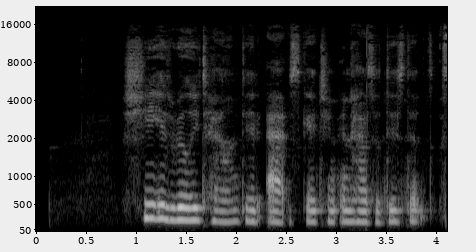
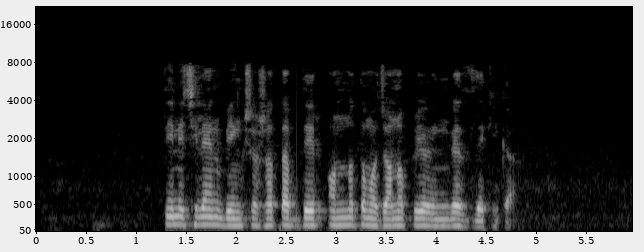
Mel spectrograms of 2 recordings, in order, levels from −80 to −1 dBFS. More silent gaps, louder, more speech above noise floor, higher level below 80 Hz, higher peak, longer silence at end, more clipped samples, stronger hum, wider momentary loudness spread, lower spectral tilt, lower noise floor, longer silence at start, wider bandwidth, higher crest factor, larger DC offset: neither; second, -31 LUFS vs -28 LUFS; second, 32 dB vs 40 dB; second, -82 dBFS vs -62 dBFS; second, -14 dBFS vs -10 dBFS; second, 0 s vs 1.2 s; neither; neither; first, 11 LU vs 7 LU; second, -4.5 dB/octave vs -6.5 dB/octave; second, -64 dBFS vs -68 dBFS; second, 0.9 s vs 1.3 s; first, 16 kHz vs 8.2 kHz; about the same, 18 dB vs 20 dB; neither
